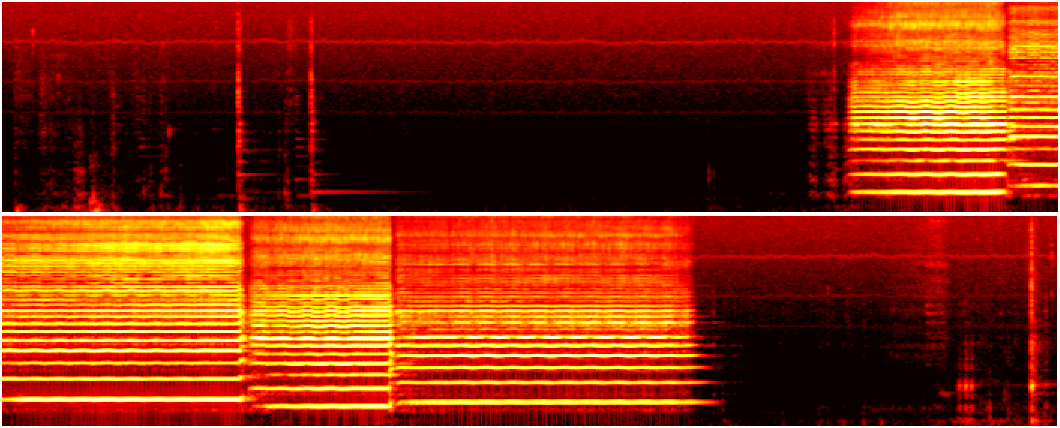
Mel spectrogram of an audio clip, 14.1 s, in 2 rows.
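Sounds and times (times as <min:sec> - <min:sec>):
violin: 0:05.6 - 0:11.8.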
